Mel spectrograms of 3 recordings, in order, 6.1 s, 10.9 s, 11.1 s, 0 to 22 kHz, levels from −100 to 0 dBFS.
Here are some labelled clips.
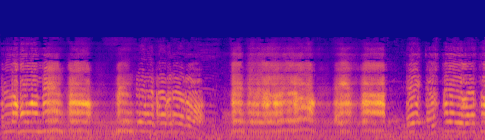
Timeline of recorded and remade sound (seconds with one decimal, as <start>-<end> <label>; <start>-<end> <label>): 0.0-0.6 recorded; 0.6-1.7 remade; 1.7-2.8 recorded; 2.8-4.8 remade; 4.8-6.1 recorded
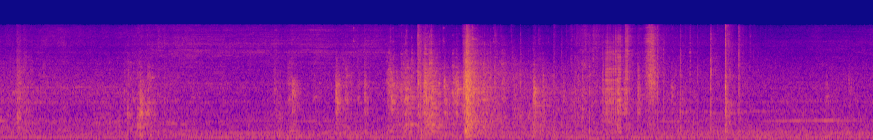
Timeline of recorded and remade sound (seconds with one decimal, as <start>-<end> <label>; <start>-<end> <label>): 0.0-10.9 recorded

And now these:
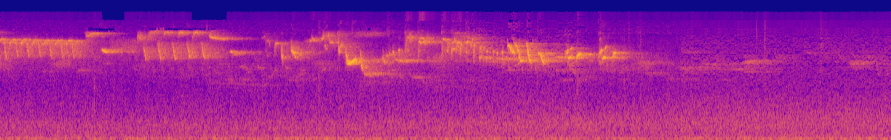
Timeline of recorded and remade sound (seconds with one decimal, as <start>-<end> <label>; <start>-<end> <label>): 0.0-11.1 remade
